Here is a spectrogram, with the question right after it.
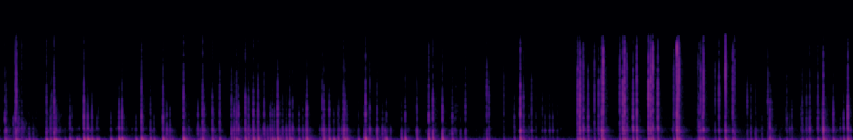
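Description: Long dark nails tap the top and sides of a large hollow white plastic dome lamp shade. The taps come in quick, uneven runs of short, dry clicks with a hollow mid-low body and bright edges, dying away almost instantly. A brief quieter stretch around the seventh second gives way to a denser, sharper burst.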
